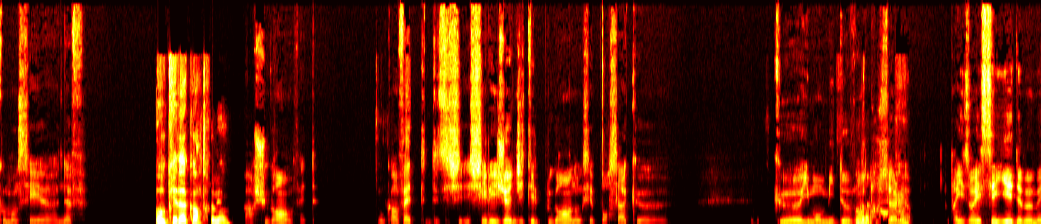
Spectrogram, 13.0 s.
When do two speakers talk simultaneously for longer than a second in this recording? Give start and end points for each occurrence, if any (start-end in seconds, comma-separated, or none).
none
